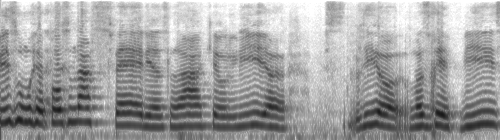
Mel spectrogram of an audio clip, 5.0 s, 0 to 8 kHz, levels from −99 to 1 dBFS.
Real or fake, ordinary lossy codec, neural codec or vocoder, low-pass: fake; none; codec, 16 kHz, 16 kbps, FreqCodec, smaller model; none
